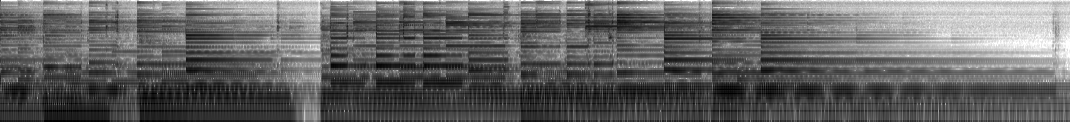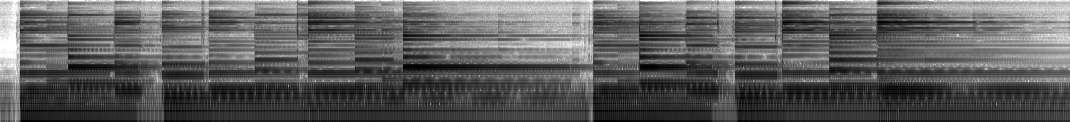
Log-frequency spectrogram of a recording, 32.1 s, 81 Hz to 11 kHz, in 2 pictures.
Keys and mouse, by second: 0.0 click, 2.3 click, 10.6 click, 11.5 Delete, 15.1 click, 16.8 click, 19.7 click, 20.3 click, 22.8 click, 24.7 click, 26.6 click, 28.8 click, 30.6 click.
